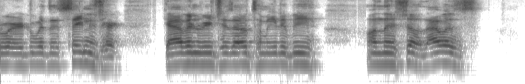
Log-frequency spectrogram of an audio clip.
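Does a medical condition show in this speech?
Yes: cerebral palsy.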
